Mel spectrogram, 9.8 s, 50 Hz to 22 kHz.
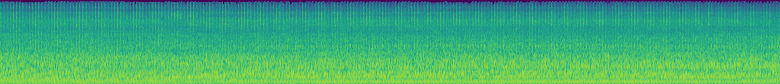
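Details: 1986 Murray mower, revived with salvaged parts and fresh oil, started on full choke: steady even buzzing at constant speed with no misses, knocks or surging; running normally.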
